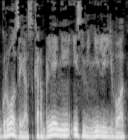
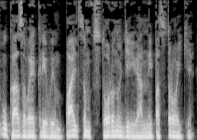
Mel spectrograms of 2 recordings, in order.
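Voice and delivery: ordinary delivery

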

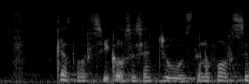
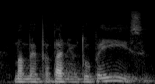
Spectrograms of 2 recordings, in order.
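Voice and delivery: ordinary talk, nothing marked

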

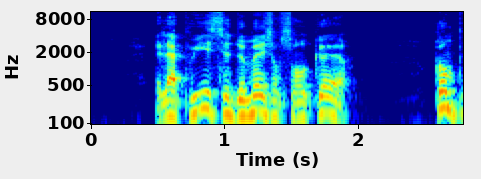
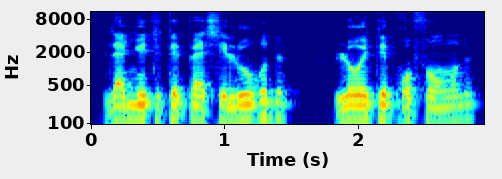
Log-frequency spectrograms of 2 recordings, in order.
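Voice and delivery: ordinary delivery

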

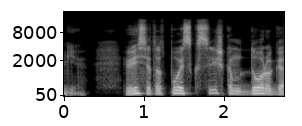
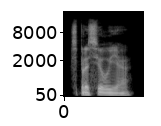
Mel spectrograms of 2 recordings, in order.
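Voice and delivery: ordinary delivery, nothing marked

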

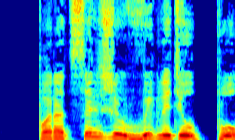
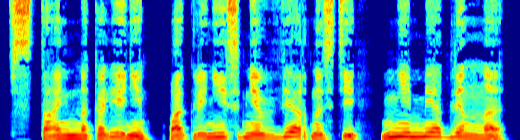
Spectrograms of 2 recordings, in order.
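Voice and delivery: higher, imperious princess voice; haughty princess; 7 semitones higher than usual. A narrator's reading. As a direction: command like a queen. Princess demands obedience.

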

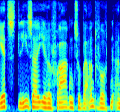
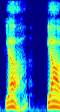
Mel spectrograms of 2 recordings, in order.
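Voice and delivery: called out; 3 semitones higher, 8 dB louder than usual. Acted. Paul calls out eagerly to the young woman, louder. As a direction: call it out eagerly. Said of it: "rief ich".

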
